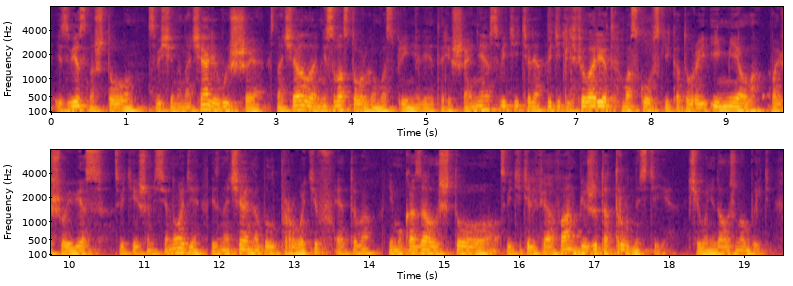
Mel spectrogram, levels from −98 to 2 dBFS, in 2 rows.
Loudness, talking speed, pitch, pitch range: -18 LUFS, 115 wpm, 100 Hz, 95-110 Hz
